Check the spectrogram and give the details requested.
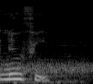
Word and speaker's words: Luffy: Luffy Goofy oh Luffy that's pronounced Luffy um because me and my friends me and my friends always call them lovey what do you mean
